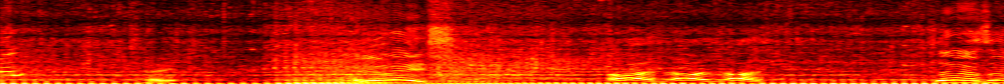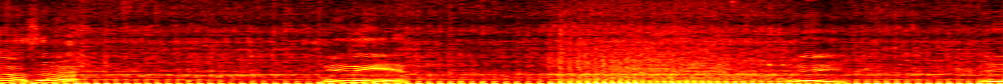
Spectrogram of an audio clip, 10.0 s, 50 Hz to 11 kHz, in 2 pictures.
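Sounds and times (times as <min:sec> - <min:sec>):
quad bike engine revving: 0:00.0 - 0:10.0.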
